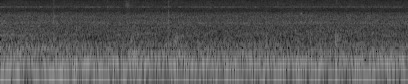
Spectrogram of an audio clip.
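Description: Steady background noise between remarks: an even hiss with a faint low hum, with no distinct events.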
